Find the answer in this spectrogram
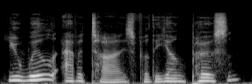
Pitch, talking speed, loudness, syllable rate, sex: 155 Hz, 165 wpm, -18 LUFS, 4.8 syllables/s, male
